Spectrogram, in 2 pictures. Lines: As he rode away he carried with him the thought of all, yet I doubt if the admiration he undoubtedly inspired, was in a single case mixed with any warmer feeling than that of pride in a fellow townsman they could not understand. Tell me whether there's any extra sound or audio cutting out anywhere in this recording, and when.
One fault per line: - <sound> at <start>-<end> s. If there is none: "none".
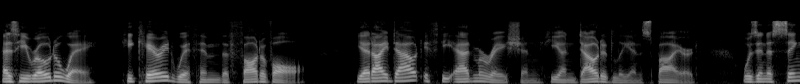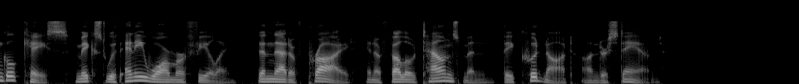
none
